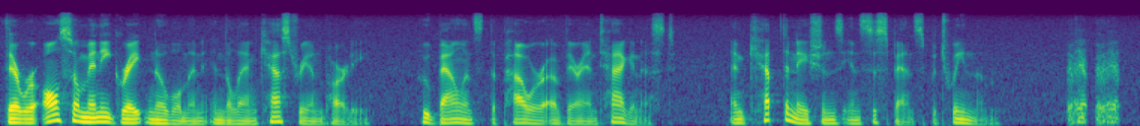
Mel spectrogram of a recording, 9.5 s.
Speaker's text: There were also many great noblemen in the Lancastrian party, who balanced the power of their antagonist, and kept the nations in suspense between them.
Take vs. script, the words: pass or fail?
pass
